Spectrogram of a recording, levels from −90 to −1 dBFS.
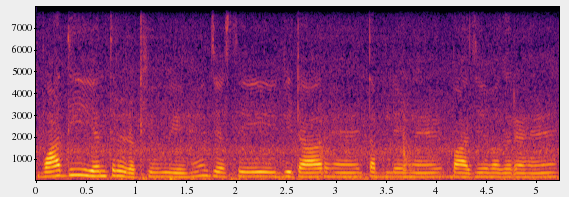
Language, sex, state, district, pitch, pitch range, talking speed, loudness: Hindi, female, Chhattisgarh, Raipur, 190 Hz, 185-205 Hz, 150 wpm, -19 LUFS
